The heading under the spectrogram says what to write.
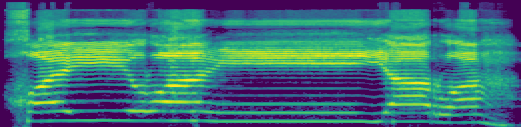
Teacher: تنوین کے بعد اگر یا آ جائے، تنوین یا نون ساکن کے بعد اگر یا آ جائے تو تنوین کے اندر چھپی ہوئی نون وہ نہیں پڑھی جائے گی. یہ دونوں جو زبریں ہیں وہ یا سے جا کے ملتے ہوئے ادغام کرتے ہوئے غنہ لیں گی.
